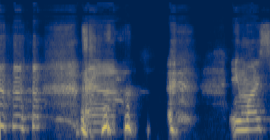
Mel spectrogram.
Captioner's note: chuckles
